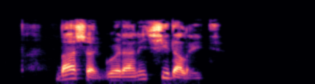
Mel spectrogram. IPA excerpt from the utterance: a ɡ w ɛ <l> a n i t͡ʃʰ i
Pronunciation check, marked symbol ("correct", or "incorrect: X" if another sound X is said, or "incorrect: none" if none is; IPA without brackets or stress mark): incorrect: ɾ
